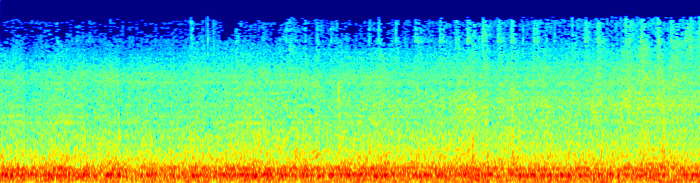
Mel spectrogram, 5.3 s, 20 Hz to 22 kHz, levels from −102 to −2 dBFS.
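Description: No technical faults are audible anywhere in the audio, so there is nothing to time or trace to a cause.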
